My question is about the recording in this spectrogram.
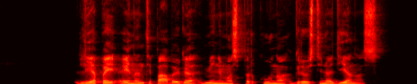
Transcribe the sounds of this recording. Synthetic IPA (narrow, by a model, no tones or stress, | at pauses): lʲiɛpɐɪʔɛɪnɐnʲt̪ʲiːˑpɑːbɐɪɡɐmʲɪnʲɪmʊspʲɛɾkuːnoːɡɾʲɛʊsʲt̪ʲɪnʲoːd̪ʲiɛnoːs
